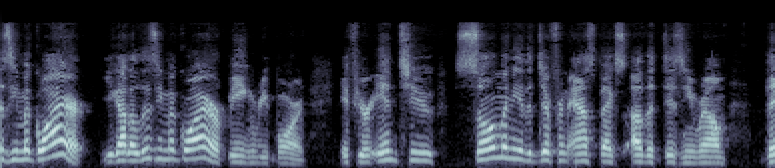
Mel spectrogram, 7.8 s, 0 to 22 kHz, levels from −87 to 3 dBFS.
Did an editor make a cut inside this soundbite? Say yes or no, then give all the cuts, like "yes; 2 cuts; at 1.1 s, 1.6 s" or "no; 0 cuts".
no; 0 cuts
